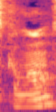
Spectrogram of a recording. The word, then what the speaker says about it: Cologne: It's spelled out Cologne, like that's how it sounds, is Cologne. So I think I was completely wrong the first time.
